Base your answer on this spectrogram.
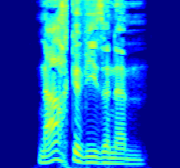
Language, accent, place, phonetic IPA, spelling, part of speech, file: German, Germany, Berlin, [ˈnaːxɡəˌviːzənəm], nachgewiesenem, adjective, De-nachgewiesenem.ogg
- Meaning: strong dative masculine/neuter singular of nachgewiesen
